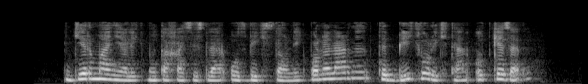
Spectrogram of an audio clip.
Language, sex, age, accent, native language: Uzbek, female, 25-34, Farg'ona, Uzbek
